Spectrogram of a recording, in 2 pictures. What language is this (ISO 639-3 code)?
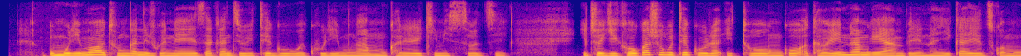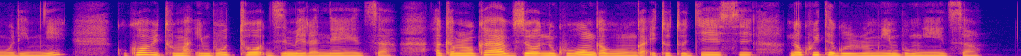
run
